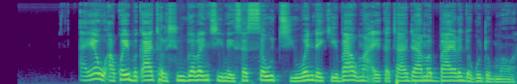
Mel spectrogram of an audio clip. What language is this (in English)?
Hausa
